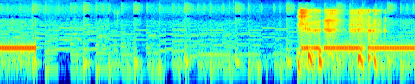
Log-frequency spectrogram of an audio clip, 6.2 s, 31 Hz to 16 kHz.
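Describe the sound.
Telephone keypad tones enter a default password such as 1234. A steady tone opens, talk follows, then a few short, loud beeps sound near the end.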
